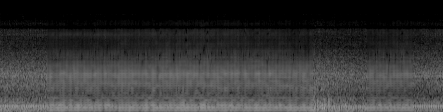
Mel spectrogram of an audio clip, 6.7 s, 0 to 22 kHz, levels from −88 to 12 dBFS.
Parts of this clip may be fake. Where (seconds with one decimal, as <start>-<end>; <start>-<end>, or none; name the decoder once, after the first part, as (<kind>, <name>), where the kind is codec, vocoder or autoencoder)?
0.7-4.7 (vocoder, BigVGAN v2); 5.5-6.2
